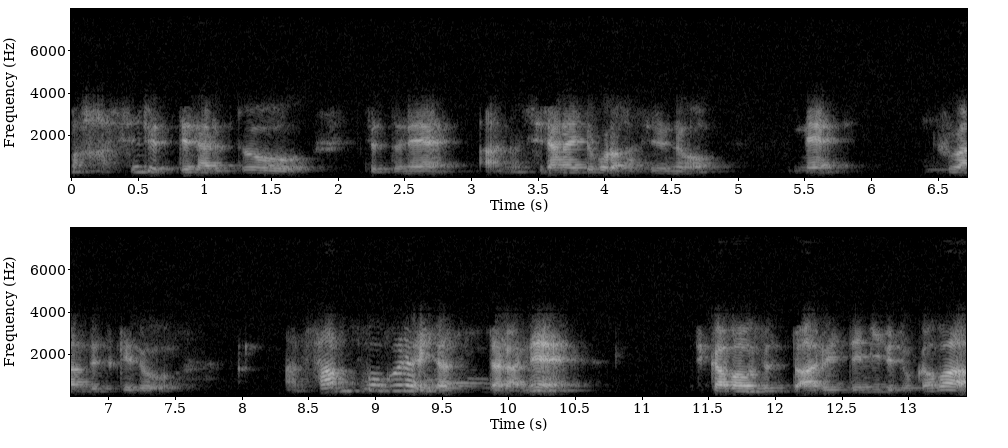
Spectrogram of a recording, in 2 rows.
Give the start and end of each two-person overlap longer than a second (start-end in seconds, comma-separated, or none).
8.7-10.0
